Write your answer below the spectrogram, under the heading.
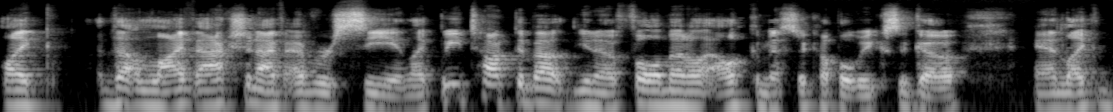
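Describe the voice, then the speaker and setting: A woman's voice: a bass voice, fast talker. A woman co-hosting a podcast in casual conversation, acting out reactions as she quotes them. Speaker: podcast co-host. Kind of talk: casual pop-culture chat.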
